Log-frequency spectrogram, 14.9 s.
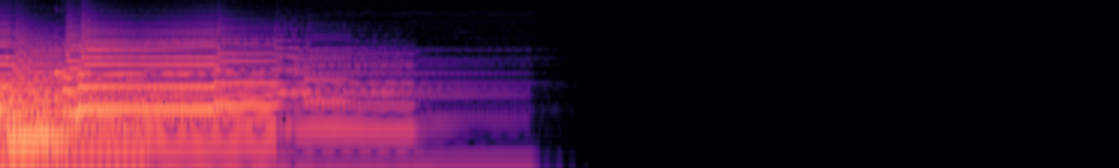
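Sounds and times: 
cathedral bell partials in Erfurt: 0.0 - 3.6.

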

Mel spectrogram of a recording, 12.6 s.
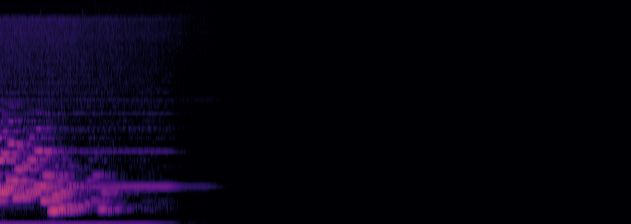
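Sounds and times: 
fractal music chord progressions in comma and septimal comma steps: 0.0 - 2.7.

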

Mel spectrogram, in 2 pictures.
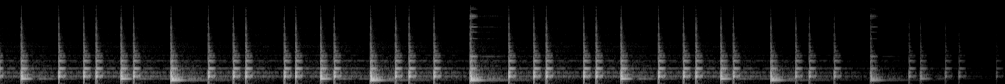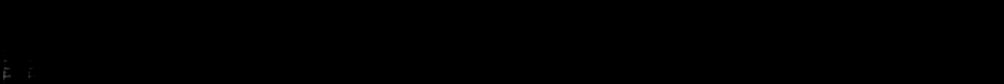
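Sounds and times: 
non-repeating bongos playing: 0.0 - 9.7.

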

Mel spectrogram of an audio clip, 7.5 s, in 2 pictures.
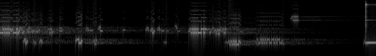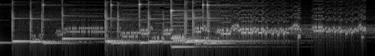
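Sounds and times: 
curlew fractal tune: 3.7 - 7.1.

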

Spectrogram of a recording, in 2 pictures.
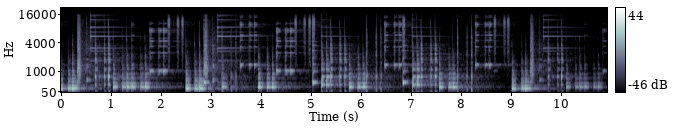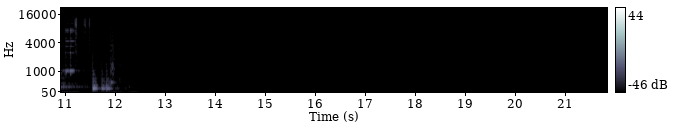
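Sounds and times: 
percussion medley: 0.0 - 12.0.

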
